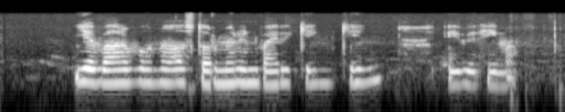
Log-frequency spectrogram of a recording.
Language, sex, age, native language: Icelandic, female, 12, Icelandic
